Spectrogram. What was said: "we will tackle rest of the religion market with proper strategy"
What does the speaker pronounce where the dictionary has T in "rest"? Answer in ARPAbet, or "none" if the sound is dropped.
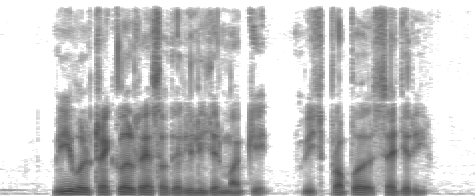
none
